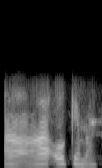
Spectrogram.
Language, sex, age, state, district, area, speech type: Kannada, female, 18-30, Karnataka, Bellary, rural, conversation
